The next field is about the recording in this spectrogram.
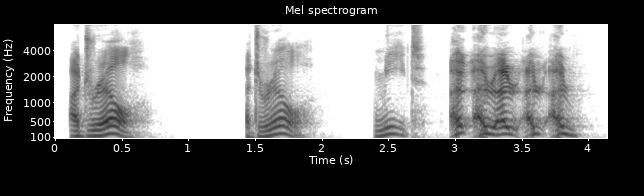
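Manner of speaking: put-on, manly grunt. Comparing a comedian to Tim Allen, doing the Tim Allen man grunt. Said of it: "the Tim Allen man grunt".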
